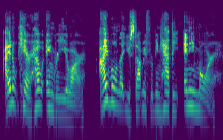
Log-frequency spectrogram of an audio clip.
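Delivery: high, loud defiant colt; impassioned outburst. A narrator's reading. Colt standing up to his father, high impassioned outburst. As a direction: declare it loudly in a high young voice. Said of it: "echo of his divine outburst".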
